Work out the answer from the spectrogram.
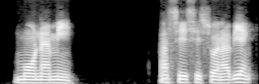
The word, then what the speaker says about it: mon ami: Si yo digo ma a mí, no suena bien, porque aquí tenemos tenemos aquí vocal. Vocal. Entonces, esto no es posible pronunciarlo. Por eso utilizo el masculino, digo mon, monami.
